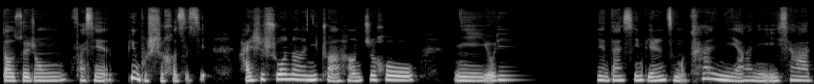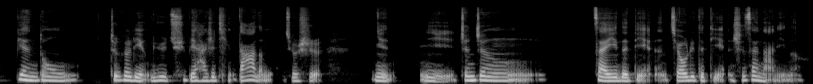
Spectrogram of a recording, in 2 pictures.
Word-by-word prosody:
到 180 0 +4
最 175 0 +2
终 180 +3 0
发 185 - -3
现 180 +3 +2
并 295 -4 +3
不 185 - -4
适 160 - 0
合 150 - -3
自 - - +2
己？ 410 - -2 0.3
还 175 - +1
是 210 +5 0
说 235 +1 +4
呢， 225 -3 +3
你 205 +1 +6
转 180 -6 -1
行 170 -1 -1
之 215 +1 0
后， 200 -2 +3 0.3
你 180 -2 +2
有 - - +3
点 205 +1 -4 0.8
担 195 +1 +1
心 195 0 +3
别 175 -2 +1
人 195 +3 +3
怎 195 -4 +1
么 195 - -3
看 250 +2 0
你 185 -3 +3
啊， 170 +3 -1
你 160 -2 -1
一 170 - -1
下 180 0 -1 0.2
变 205 -6 +3
动 185 +2 -1 0.3
这 195 - +2
个 195 - +3
领 165 -4 +3
域， 175 +1 0
区 190 +3 -3
别 170 - +1
还 170 0 -1
是 175 - 0
挺 210 +4 -9
大 200 +1 0
的 205 - -3
嘛。 195 - -4
就 165 -4 -3
是 165 - -4 0.4
你 - - 0 0.2
你 165 +4 -3
真 190 -1 +3
正 195 +3 +1 0.6
在 175 -3 +4
意 165 0 +4
的 160 - +4
点、 160 - -4 0.2
焦 170 -4 +3
虑 180 +1 +2
的 170 - 0
点 205 - -6
是 190 +4 -3
在 200 0 +3
哪 165 -4 -2
里 200 +1 -8
呢？ 210 -1 -12
190 Hz, 250 characters per minute, -21 LUFS, 175-205 Hz, 0.8 s, 你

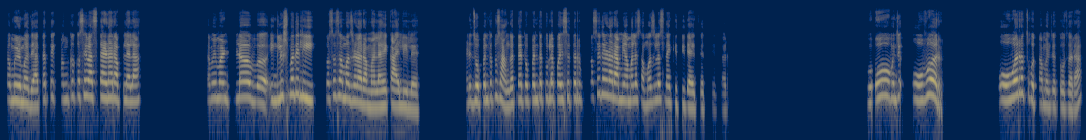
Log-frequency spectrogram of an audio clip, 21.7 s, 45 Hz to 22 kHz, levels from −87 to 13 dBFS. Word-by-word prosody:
तमिळमध्ये. 250 -5 +1
आता 205 +7 -3
ते 305 - -7
अंक 275 +1 -10
कसे 315 +1 -1
वाचता 300 -1 +3
येणार 290 0 +5
आपल्याला? 260 -2 +1 1.4
तर - - -12
मी 285 +1 -4
म्हटलं, 285 0 +2
अ, 245 +5 +3
"इंग्लिशमध्ये 315 +6 +1
लिही 285 -4 +5 0.3
कसं 280 +3 -7
समजणार 275 -7 +2
आम्हाला 195 -2 +1
हे 205 +1 +2
काय 210 -3 +2
लिहिलंय 185 -3 -3 1.0
आणि 245 - -7
जोपर्यंत 255 +3 0
तू - - -6
सांगत 230 -5 -1
नाही, 270 0 0
तोपर्यंत 265 +1 -2
तुला 285 0 -2
पैसे 270 +1 0
तर 285 0 -1 0.2
कसे 295 +4 -8
देणार 325 -3 +1
आहे 280 - +8
आम्ही? 265 0 -2
आम्हाला 260 +1 -1
समजलंच 245 +3 -4
नाही 250 -1 -3
किती 215 -1 -12
द्यायचेत 185 -2 -3 0.2
ते 175 - -30
तर." 170 0 -22 2.8
हो, 290 +7 +1
म्हणजे 285 0 -3 0.3
ओव्हर. 280 +5 +4 1.2
ओव्हरच 310 +7 +4
होता 250 -5 -4
म्हणजे 200 -1 -8
तो 195 -1 -7
जरा 180 +3 -3
265 Hz, 135 wpm, -25 LUFS, 230-290 Hz, 2.8 s, आहे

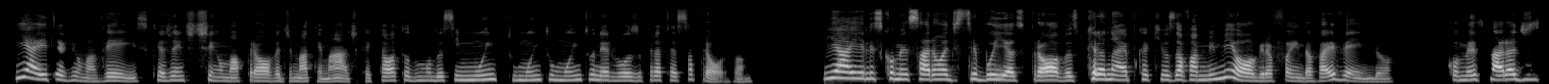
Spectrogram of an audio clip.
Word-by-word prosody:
E 330 +3 +1
aí 260 -7 +4
teve 200 -4 -4
uma 150 -6 -8
vez 160 -1 -5
que - - -15
a - - -1
gente 195 +1 -7
tinha 185 -6 -7
uma 150 -2 -3
prova 155 -1 -1
de 150 +2 -14
matemática 145 -1 -4
e 150 - -9
estava 180 +4 -1
todo 185 -1 -9
mundo, 185 -1 -6
assim, 185 +3 -6
muito, 210 +1 -3
muito, 210 +2 -4
muito 210 +3 -4
nervoso 180 -3 -3
pra 200 0 -3
ter 195 0 -10
essa 180 +6 -7
prova, 230 - -6 0.8
e 295 +3 +3
aí 290 -1 +7
eles 275 -2 -1
começaram 235 -3 +3
a 230 - +4
distribuir 225 +1 +1
as 190 0 +1
provas, 195 -2 +5
porque 260 +8 +2
era 240 -2 +8
na 225 -3 +3
época 205 +2 -3
que 220 +1 -9
usava 215 0 +1
mimiógrafo 195 - +2
ainda, 155 -4 -4
vai 170 +8 +2
vendo. 135 - -6 0.5
Começaram 210 +2 +3
a - - +5
distribuir, 225 0 -7
200 Hz, 180 wpm, -24 LUFS, 175-225 Hz, 0.8 s, era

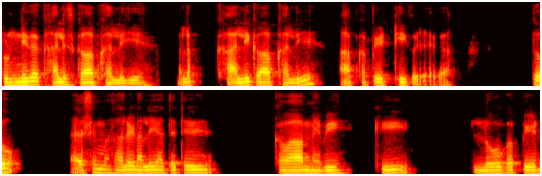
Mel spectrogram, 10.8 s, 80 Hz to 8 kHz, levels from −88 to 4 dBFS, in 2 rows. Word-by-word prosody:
टुंडी 120 +1 +4
का 130 - +5
खाली 110 +2 +4
स 120 - -7
कबाब 110 0 +5
खा 105 - +1
लीजिए, 95 0 0 0.4
मतलब - - -2 0.2
खाली 110 +4 +3
कबाब 115 -1 +3
खा 110 - -1
लीजिए, 125 +11 +1 0.3
आपका 105 +1 -3
पेट 115 0 0
ठीक 115 -2 0
हो - - 0
जाएगा। - - -6 0.8
तो - - +3 0.6
ऐसे 110 +6 -2
मसाले 125 -2 0
डाले 120 0 +2
जाते 120 -1 -1
थे 125 0 +3 0.8
कबाब 110 0 +4
में 110 -1 0
भी 110 +1 +1 0.4
कि 120 +1 -1 0.7
लोगों 115 +1 +1
का 120 - +1
पेट 115 0 +2
115 Hz, 165 wpm, -25 LUFS, 110-120 Hz, 0.8 s, का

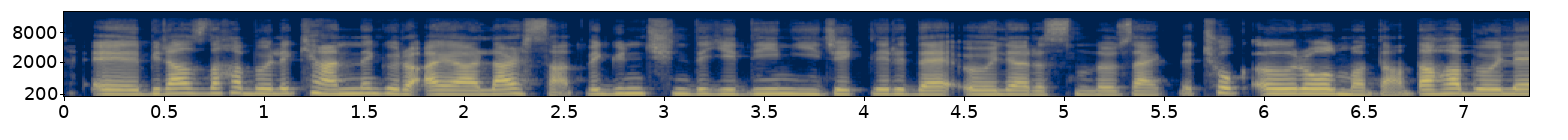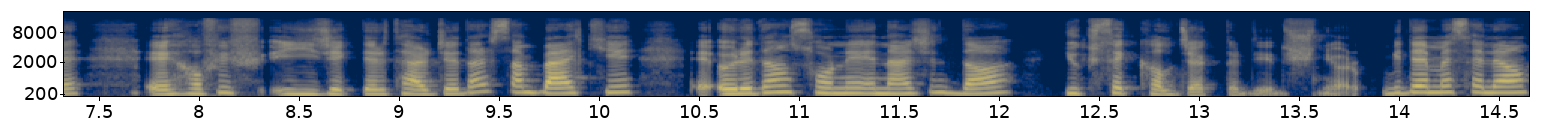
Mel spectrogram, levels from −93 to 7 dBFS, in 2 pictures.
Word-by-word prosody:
eee, 200 -1 +1
biraz 225 +1 +1
daha, 235 -1 -1
böyle, 225 0 0
kendine 225 -1 +1
göre 225 -2 0
ayarlarsan 195 +3 +1
ve 205 - -1
gün 225 +3 0
içinde 220 -2 -4
yediğin 210 +2 -2
yiyecekleri 200 0 -3
de 180 -2 +2
öğle 185 +1 -1
arasında 175 -1 -4
özellikle 170 -1 -5
çok 245 -3 -3
ağır 220 0 +4
olmadan, 210 -6 +1
daha, 210 +2 +3
böyle, 215 +1 +1 0.3
eee, 200 - +2
hafif 220 +4 -4
yiyecekleri 205 +1 -1
tercih 200 0 +1
edersen 280 +3 -1
belki, 245 +2 +4 0.4
eee, - - -2
öğleden 230 +7 +5
sonraya 245 -4 +1
enerjin 230 +2 0
daha 240 +5 +2 0.3
yüksek 235 +1 -1
kalacaktır 175 -2 -5
diye 225 - -12
düşünüyorum. 235 +2 -11
Bir 245 +1 -3
de 285 0 +6
mesela 275 -1 +2
220 Hz, 160 wpm, -21 LUFS, 200-235 Hz, 0.4 s, de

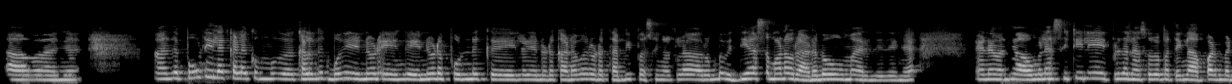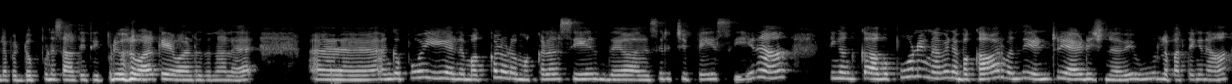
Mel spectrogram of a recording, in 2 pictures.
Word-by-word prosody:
ஆமாங்க, 215 -1 +1 0.9
அந்த 260 +2 0
போட்டியில 320 +1 0
கலக்கும் 270 -2 0
போ 255 - -3 0.2
கலந்துக்கும் 250 0 +1
போது, 255 +2 -1
என்னோட 255 +1 +2 0.2
எங்க 235 +1 0
என்னோட 255 +2 +3
பொண்ணுக்கு 240 0 +1 0.2
இல்ல, 220 +1 -4
என்னோட 215 0 -2
கணவரோட 225 +1 -1
தம்பி 205 +3 -2
பசங்களுக்கெல்லாம் 225 +1 -2
ரொம்ப 230 +4 -1
வித்தியாசமான 255 +3 +1
ஒரு 220 - +3
அனுபவமா 225 +2 +2
இருந்ததுங்க. 195 0 -3 0.7
ஏன்னா 235 +1 +1
வந்து 230 +1 -1
அவங்களாம் 240 +3 +2
சிட்டிலேயே 275 +1 -4
இப்டி 245 +1 -5
தான் 245 - +1
நான் 225 - -1
சொல்லுவேன் 230 0 0
பார்த்தீங்களா, 215 -1 0
அப்பார்ட்மெண்ட்ட 210 -1 0
போய் 195 -3 -3
டொப்புன்னு 225 +3 -1
சாத்திட்டு 205 0 -1
இப்டி 230 +6 +3
ஒரு 255 +1 +9
வாழ்க்கையை 230 +1 +4
வாழறதுனால, 205 -1 -2 0.8
அ - - +2 0.6
அங்க 245 +2 +1
போய் 310 +1 0 0.2
அந்த 245 -1 0
மக்களோட 275 +6 0
மக்களா 235 +2 -2 0.2
சேர்ந்து, 240 -2 0
அ - - +3 0.2
சிரிச்சு 250 0 -5
பேசி 240 - -4 0.2
ஏன்னா, 325 -1 +4 0.6
நீங்க 285 0 -1
அங்க 255 -2 -2
க - - +3
அங்க 250 0 +2
போனிங்கனாவே, 330 -5 -1
நம்ம 240 -3 +2
கார் 275 +6 +4
வந்து 265 +2 -2
என்ட்ரி 250 +4 0
ஆயிடுச்சுனாவே, 230 -3 +1 0.2
ஊருல 250 -2 -2
பார்த்தீங்கன்னா 220 0 -4
235 Hz, 150 wpm, -22 LUFS, 215-255 Hz, 0.9 s, ஒரு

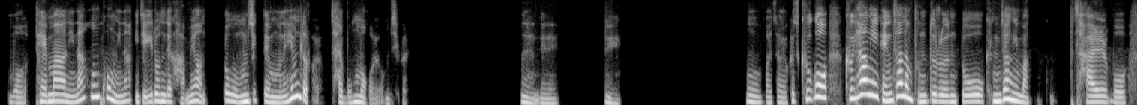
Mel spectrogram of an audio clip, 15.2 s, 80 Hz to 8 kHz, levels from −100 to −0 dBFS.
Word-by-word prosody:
뭐 155 -1 -9
대만이나 190 +1 0
홍콩이나 240 - +1
이제 170 -2 -5
이런데 190 +1 0
가면 190 +2 -5 0.2
쪼금 190 -5 -1
음식 195 +4 +1
때문에 165 -2 -2
힘들어요. 305 - +2 0.2
잘 165 -3 -7
못 155 - -10
먹어요, 155 -6 -3
음식을. 130 -1 -18 1.6
네 150 -4 -3
네. 135 0 -9 0.6
네. 135 -7 -7 1.7
어, 175 -3 -3
맞아요. 155 -1 -10
그래서 200 +4 -7
그거 300 +4 +3 0.2
그 270 0 +3
향이 370 +1 +6
괜찮은 270 +5 +5
분들은 180 -2 -1
또 180 0 0
굉장히 215 +3 +5
막 160 -4 -3 0.6
잘 175 -1 -3
뭐 155 -2 -6
185 Hz, 250 characters per minute, -16 LUFS, 165-210 Hz, 1.7 s, 향이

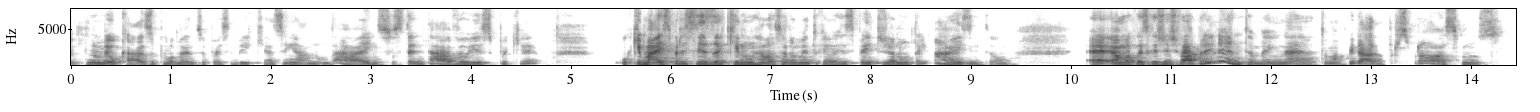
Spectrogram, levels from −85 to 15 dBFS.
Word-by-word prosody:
no 205 -1 -3
meu 180 0 0
caso 180 +8 -5
pelo 195 -7 -9
menos 175 +2 -8
eu 210 - -13
percebi 215 -4 -13
que, 195 -7 -20
assim, 125 - -7
ah 175 - -11
não 165 +3 -13
dá, 180 -2 -5
é - - -4
insustentável 195 +9 -3
isso 205 0 -4
porque 270 +8 -15 0.8
o 415 - -6
que 250 - +3
mais 240 +2 +9
precisa 255 -4 +4
aqui 230 +1 -1
em 220 - 0
um 215 - +2
relacionamento 200 -1 -3
que 200 - -11
é 195 - -5
respeito 195 0 -5
já 205 0 -2
não 205 0 -4
tem - - -14
mais 195 -3 -3
então, 165 +2 -15 0.8
é 185 -1 +8
é 200 - +9
uma 220 +3 +3
coisa 250 0 +2
que 255 - -1
a - - 0
gente 245 0 -1
vai 260 - +9
aprendendo 280 - +3
também, 170 -5 -8
né, 165 -2 -4
tomar 170 -2 -11
cuidado 150 -6 -1
para - - -22
os - - +1
próximos. 205 - -6
200 Hz, 200 wpm, -24 LUFS, 180-235 Hz, 0.8 s, mais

